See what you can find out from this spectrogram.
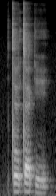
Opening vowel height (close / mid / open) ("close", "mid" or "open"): mid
